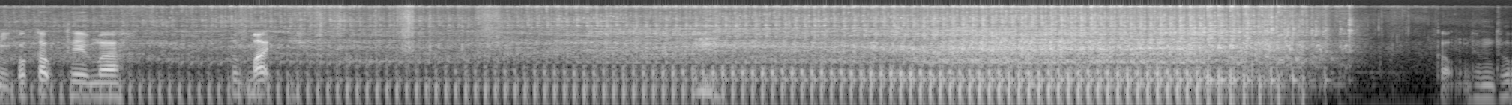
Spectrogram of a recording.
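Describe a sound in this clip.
A motorbike engine hums and slowly rises in pitch.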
